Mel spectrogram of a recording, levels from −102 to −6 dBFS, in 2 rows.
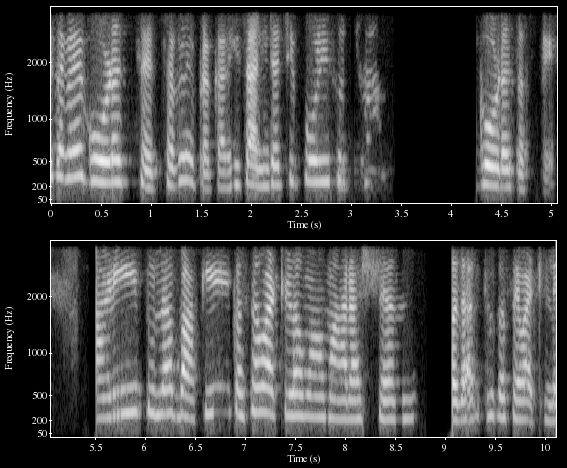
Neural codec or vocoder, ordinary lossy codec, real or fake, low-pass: none; none; real; 3.6 kHz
